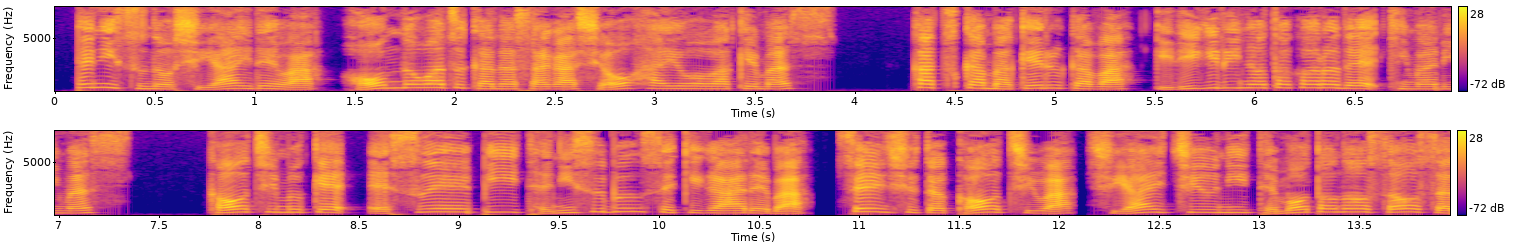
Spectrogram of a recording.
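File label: Japanese narration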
